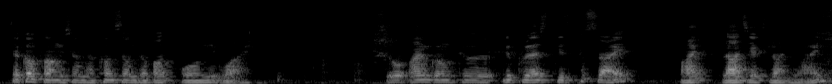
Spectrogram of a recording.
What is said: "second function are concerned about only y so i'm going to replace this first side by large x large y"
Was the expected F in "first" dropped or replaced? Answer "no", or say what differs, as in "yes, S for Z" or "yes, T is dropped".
yes, P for F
